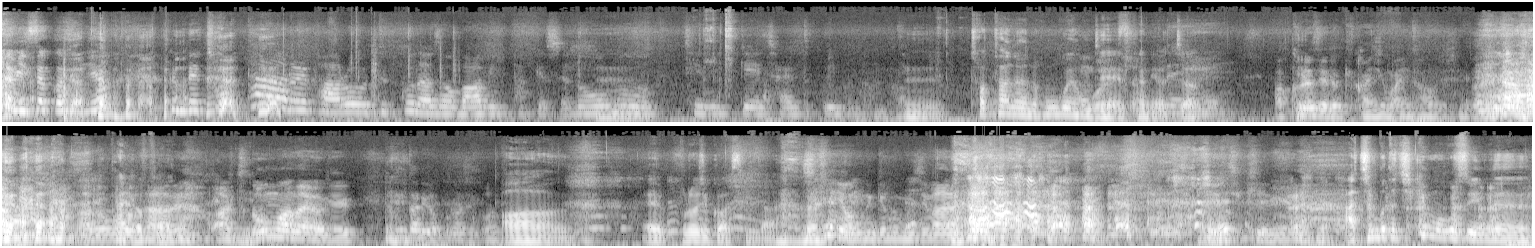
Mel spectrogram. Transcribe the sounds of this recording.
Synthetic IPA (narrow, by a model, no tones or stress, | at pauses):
t͡ɕamis͈ʌt̚k͈ʌdɯɲokɯnde̞t͡ɕʰʌtʰaɾɯɭpaɾotɯt̚k͈onasʰʌmamipak͈jʌs͈ʌjonʌmu | t͡ɕe̞mik͈e̞t͡ɕaɭtɯk̚k͈oinːɯnɡaɯt͡ɕʰʌtʰanɯnɸoŋɡuejoŋɡuepʰjʌniʌt͡ɕ͈o | akɯɾe̞sʰʌiɾʌkʰekwanɕ̬ʰiŋmaɲitaɡoɕʰida | aiɭːʌʌanʌmuanajoɡit͈et͈aɾiɡapuɾʌd͡ʑikʌkaa | je̞puɾʌd͡ʑiɭk͈ʌk͈as͈ɯmɲida̰iɲiʌmnɯnɡeɸumid͡ʑiman | eikʰijea̰t͡ɕʰɯmbutʰʌt͡ɕʰi̥kʰimmʌɡɯɭs͈uinːɯn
